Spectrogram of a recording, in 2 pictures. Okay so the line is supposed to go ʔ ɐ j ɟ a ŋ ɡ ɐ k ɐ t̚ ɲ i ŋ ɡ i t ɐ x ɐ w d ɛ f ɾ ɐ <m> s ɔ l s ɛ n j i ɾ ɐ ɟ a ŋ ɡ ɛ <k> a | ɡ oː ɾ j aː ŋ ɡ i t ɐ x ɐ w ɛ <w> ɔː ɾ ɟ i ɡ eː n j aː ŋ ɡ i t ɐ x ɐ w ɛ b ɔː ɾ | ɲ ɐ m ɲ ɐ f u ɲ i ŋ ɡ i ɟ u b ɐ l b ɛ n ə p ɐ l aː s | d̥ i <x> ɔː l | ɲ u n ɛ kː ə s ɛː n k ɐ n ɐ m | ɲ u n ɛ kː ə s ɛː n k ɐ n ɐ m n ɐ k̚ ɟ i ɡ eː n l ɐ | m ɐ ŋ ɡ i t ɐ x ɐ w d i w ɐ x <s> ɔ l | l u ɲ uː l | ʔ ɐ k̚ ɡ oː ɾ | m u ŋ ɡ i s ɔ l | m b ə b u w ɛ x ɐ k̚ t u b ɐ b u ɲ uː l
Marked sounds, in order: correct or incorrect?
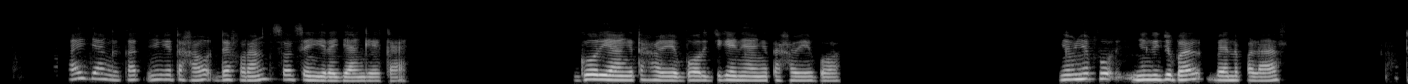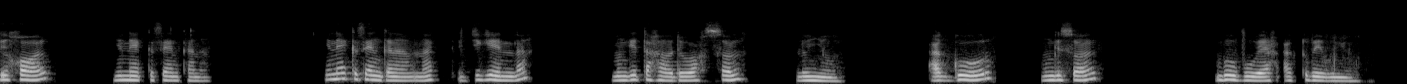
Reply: incorrect, correct, incorrect, correct, correct

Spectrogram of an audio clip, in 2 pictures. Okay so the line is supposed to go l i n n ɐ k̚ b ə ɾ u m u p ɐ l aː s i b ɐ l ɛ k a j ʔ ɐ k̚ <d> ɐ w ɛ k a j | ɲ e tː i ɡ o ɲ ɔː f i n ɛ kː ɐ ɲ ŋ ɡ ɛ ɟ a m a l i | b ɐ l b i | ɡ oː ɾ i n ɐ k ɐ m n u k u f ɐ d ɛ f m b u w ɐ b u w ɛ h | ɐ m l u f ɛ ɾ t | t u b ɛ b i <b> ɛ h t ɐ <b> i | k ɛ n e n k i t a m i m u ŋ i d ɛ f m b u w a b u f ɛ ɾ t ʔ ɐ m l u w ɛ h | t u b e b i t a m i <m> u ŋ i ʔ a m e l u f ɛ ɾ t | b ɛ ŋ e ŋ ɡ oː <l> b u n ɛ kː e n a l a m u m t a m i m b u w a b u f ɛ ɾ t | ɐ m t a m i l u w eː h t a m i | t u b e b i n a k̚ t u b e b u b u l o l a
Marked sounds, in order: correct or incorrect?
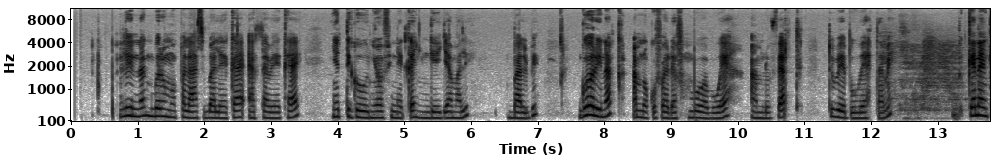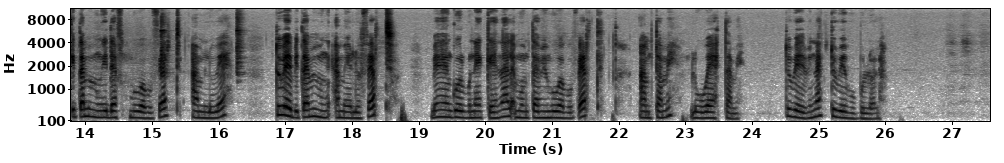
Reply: incorrect, incorrect, incorrect, correct, incorrect

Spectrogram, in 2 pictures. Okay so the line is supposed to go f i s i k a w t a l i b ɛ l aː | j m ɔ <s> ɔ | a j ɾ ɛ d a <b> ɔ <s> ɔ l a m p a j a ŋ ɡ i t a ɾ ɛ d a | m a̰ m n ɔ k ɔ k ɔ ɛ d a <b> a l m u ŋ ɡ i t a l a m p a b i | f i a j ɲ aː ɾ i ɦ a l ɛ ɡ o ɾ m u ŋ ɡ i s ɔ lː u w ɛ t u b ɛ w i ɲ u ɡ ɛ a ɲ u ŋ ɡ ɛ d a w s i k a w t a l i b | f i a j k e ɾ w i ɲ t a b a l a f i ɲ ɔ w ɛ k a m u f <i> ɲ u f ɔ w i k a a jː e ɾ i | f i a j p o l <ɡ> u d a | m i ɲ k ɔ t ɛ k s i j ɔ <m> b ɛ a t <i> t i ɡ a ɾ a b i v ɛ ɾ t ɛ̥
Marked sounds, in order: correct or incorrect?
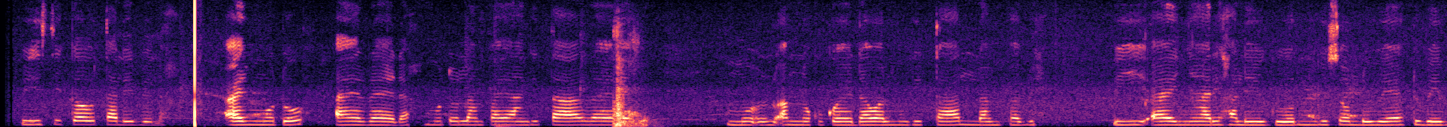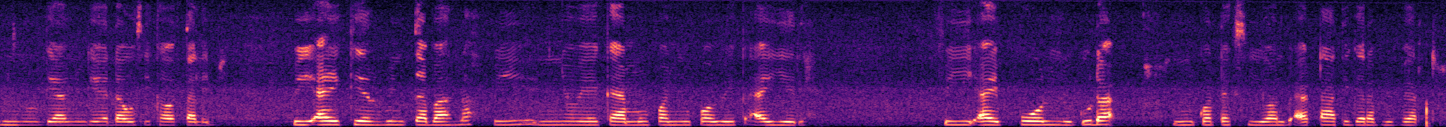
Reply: incorrect, incorrect, incorrect, incorrect, incorrect, correct, incorrect, incorrect

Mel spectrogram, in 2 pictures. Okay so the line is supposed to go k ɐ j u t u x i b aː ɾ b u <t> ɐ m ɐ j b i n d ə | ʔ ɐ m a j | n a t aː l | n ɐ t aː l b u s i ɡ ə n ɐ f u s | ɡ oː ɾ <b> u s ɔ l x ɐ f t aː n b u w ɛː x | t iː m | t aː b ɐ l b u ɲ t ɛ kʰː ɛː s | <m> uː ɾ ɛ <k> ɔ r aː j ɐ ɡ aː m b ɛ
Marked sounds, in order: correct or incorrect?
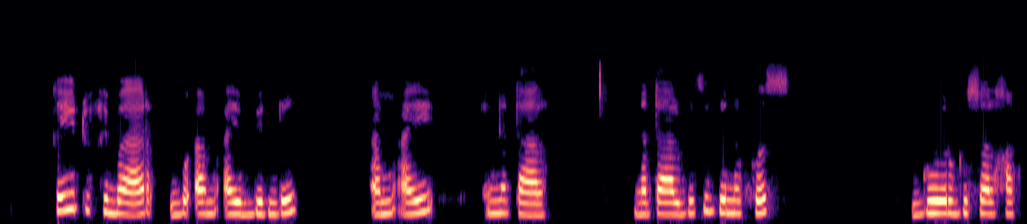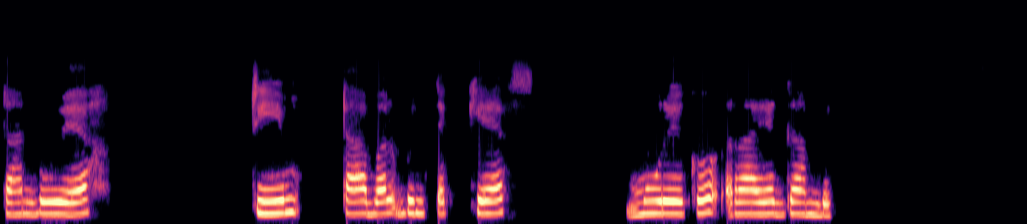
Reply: incorrect, incorrect, correct, correct

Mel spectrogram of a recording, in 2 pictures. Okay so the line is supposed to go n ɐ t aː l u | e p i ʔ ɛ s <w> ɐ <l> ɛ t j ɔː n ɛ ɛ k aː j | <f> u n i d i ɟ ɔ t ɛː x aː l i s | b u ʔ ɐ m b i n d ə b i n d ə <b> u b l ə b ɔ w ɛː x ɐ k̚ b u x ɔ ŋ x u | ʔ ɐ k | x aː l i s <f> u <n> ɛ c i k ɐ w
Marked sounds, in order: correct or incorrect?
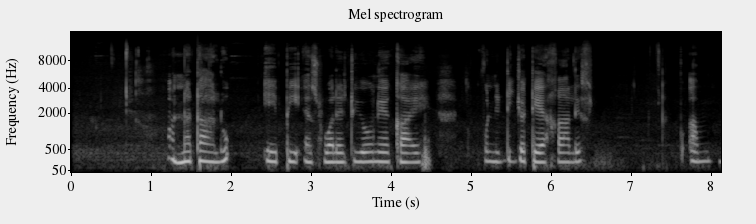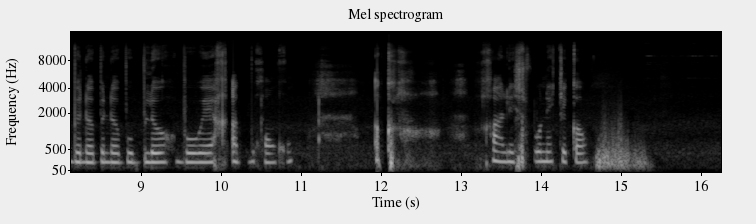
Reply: correct, correct, correct, correct, correct, correct

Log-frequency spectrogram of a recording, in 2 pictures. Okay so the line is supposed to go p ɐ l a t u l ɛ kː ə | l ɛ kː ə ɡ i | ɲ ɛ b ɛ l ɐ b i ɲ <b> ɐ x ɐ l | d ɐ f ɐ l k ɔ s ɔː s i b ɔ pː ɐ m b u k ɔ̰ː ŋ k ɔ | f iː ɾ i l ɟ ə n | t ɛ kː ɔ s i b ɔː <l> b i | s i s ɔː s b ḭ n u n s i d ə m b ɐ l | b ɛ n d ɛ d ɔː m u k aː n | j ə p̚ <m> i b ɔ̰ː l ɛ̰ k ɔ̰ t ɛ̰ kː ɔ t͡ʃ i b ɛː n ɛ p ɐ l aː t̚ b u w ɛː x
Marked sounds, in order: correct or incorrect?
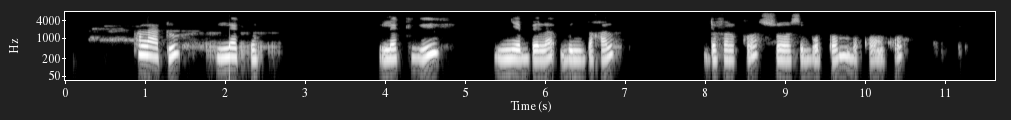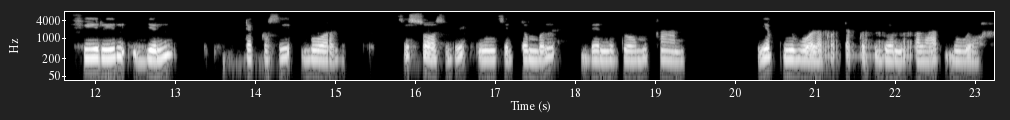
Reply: correct, incorrect, incorrect

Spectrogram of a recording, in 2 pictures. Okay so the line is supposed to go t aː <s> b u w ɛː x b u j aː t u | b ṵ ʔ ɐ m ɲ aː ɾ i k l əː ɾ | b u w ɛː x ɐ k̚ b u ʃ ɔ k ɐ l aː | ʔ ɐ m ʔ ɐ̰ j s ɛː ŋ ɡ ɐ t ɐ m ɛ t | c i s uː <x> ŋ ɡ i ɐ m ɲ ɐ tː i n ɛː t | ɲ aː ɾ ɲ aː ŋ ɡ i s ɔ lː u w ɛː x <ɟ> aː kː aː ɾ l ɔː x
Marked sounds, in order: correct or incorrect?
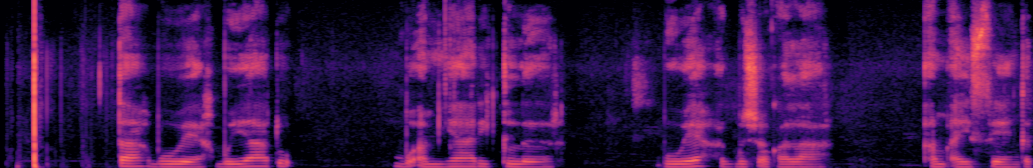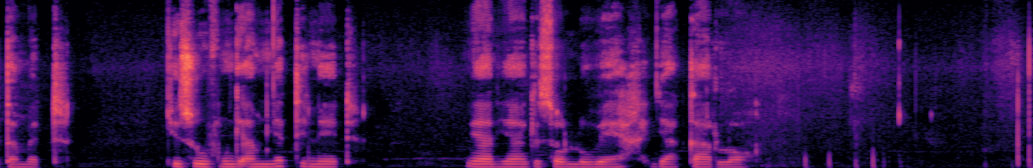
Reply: incorrect, incorrect, correct

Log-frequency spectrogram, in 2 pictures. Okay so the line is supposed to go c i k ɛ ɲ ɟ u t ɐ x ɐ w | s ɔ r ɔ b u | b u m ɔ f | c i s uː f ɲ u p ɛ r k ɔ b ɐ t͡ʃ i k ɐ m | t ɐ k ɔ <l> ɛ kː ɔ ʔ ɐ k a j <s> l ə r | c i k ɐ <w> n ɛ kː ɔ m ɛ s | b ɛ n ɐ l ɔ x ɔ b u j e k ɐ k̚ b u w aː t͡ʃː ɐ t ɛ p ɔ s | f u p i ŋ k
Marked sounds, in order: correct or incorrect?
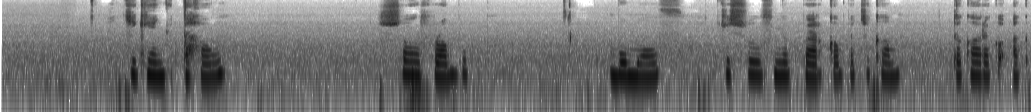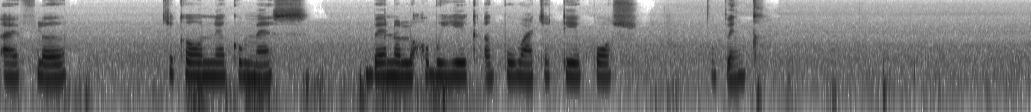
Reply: incorrect, incorrect, correct

